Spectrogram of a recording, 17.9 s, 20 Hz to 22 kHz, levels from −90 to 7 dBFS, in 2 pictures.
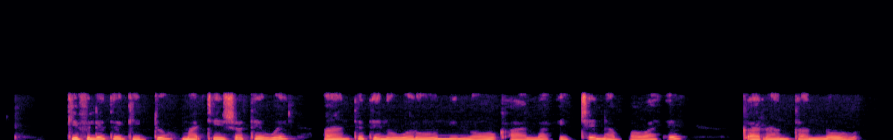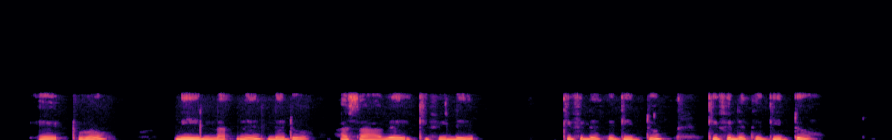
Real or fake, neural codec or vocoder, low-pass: real; none; 7.2 kHz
